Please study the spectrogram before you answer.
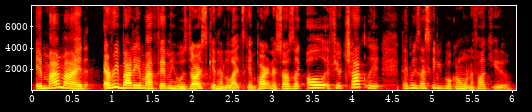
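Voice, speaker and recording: A woman in her thirties from the US East Coast, hosting a candid podcast conversation, blunt and animated, acting out quotes. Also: mid-range voice, very fast. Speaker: podcast host.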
